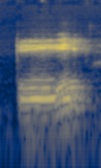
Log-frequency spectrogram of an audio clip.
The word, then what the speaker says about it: Bauul: voice personally pronounced it is like brawl without the r so like ball but I've have no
